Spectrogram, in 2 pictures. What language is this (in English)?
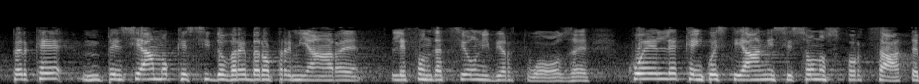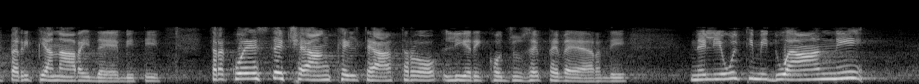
Italian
